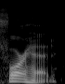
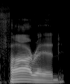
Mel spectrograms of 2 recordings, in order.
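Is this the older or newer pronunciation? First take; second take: newer; older. First: It is said the newer, common way. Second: It is said the older, once-standard way. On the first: "instead of forehead" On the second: "forehead instead of"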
